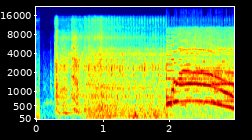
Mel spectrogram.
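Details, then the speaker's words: Mitsubishi L300 restarted after replacing both timing belts and tensioner bearings (was smoky, no power, small belt broke); cranks briefly, catches cleanly, steady idle with no misfire or knock, healthy. "Patayin natin ang makina at saka i-start natin uli kung okay na ba talaga."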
